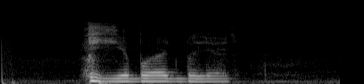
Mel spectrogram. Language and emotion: Russian, angry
